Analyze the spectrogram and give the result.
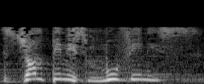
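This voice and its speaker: A Nigerian man delivers an animated sermon in a high-pitched voice, hammering phrases through repetition as he addresses a congregation. The recording is somewhat dull and lo-fi, with music playing behind him. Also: a little slow. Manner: emphatic repetition, declaiming to congregation. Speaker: preacher.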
